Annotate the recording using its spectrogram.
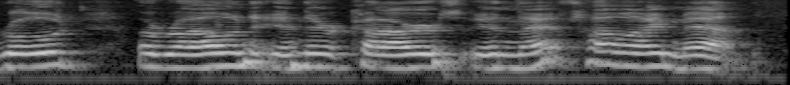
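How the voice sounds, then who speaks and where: A woman's fairly high voice in a dark, mellow tone, with an Upper Midwest accent and a very slow pace. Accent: Upper Midwest American. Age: 90s. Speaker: local elder sharing memories. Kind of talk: oral history recollection.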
